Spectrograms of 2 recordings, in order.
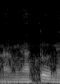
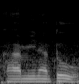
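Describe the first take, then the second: First: The name ends with an added n sound. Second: The name ends on a vowel, no final n. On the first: The speaker calls it wrong. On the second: The speaker calls it right.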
